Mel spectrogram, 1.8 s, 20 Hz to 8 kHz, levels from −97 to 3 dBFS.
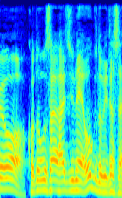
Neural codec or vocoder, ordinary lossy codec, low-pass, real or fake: none; none; 7.2 kHz; real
